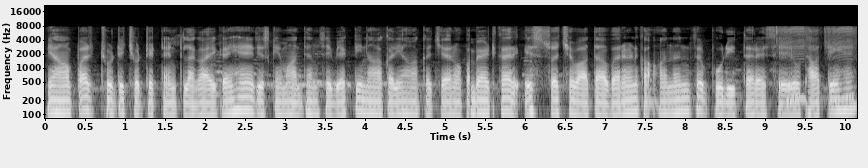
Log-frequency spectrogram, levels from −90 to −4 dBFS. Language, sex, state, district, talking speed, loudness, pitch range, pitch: Hindi, male, Maharashtra, Solapur, 165 wpm, -20 LUFS, 90-105 Hz, 95 Hz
